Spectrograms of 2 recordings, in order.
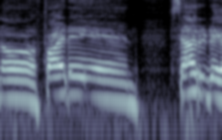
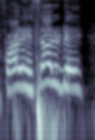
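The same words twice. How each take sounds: First: Said in the usual way. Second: High, loud surprised question; grandma asks back in surprise. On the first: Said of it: "And I was like". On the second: Retold or imitated. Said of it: "She was like".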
